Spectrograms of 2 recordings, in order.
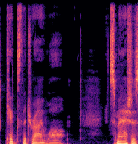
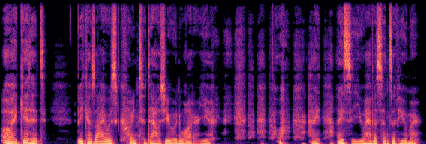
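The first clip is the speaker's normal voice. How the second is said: nervous laugh; 3 semitones higher than usual. Acted. Intruder drenched, laughing nervously.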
